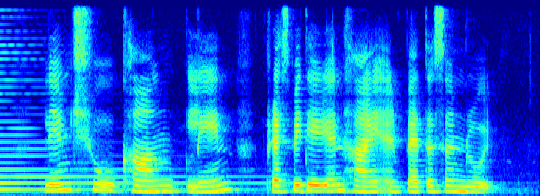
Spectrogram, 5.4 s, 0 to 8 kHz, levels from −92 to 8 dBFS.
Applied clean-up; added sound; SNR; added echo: none; Keyboard (musical); 16 dB; none.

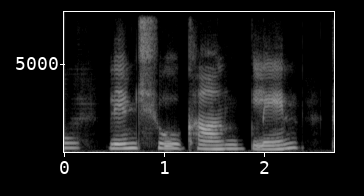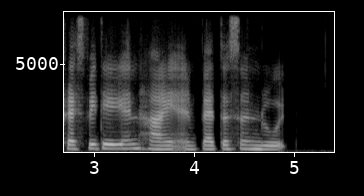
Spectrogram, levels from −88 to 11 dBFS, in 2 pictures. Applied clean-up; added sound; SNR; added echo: neural diffusion model UNIVERSE++.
